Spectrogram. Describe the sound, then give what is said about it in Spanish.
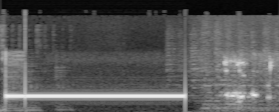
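A steady, loud single-pitched telephone tone holds for about two seconds as a phone call is put through, broken by a brief click near the start, then cuts off abruptly before faint voices and line noise follow. “ya entro ahí la llamada.”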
